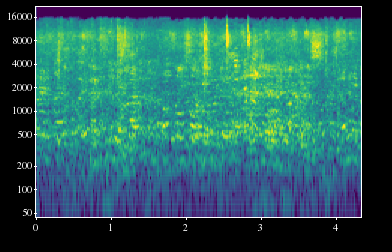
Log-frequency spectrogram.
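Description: Chatter of several people talking over one another in a large hall.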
